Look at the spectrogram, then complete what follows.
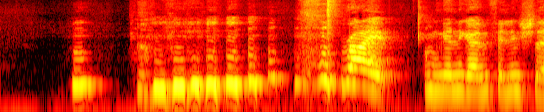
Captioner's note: laughing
